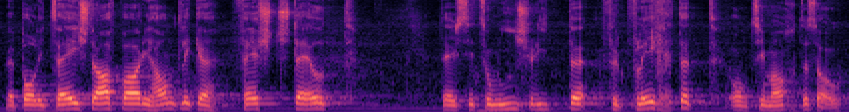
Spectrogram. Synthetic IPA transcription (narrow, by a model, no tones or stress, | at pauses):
ʋɛpʰɔlit͡sɛɪʃtɾɑːfb̥ɑːɾiɦɑndlɪɡəfɛʃtʃtɛlt | d̥ɛɪʃsit͡sʊmiːʃritəfəɾpflɪχtətʊntsimɑχtəso̰ʊ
